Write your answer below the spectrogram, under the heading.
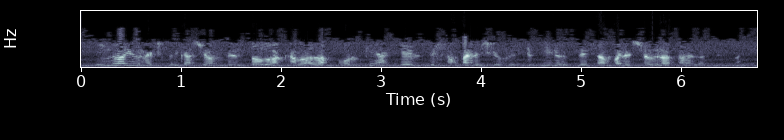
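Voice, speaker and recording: Over noticeable background noise, a man speaks at a moderate pace with a high pitch and ordinary pitch variation. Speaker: infectious disease doctor. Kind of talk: phone interview.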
